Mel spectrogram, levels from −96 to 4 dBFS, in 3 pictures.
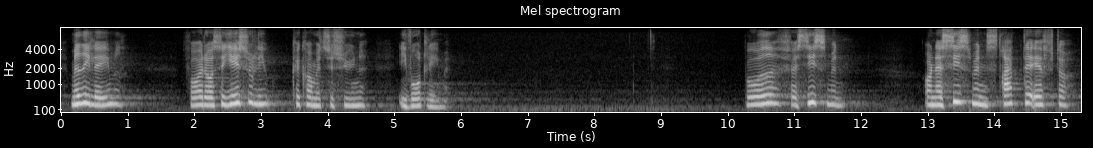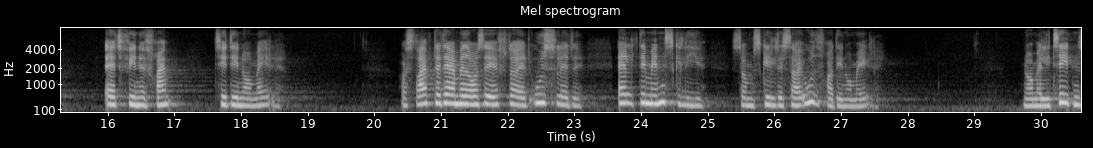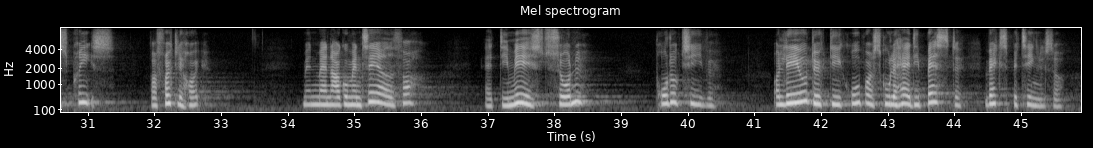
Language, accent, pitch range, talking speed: Danish, native, 210-255 Hz, 85 wpm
